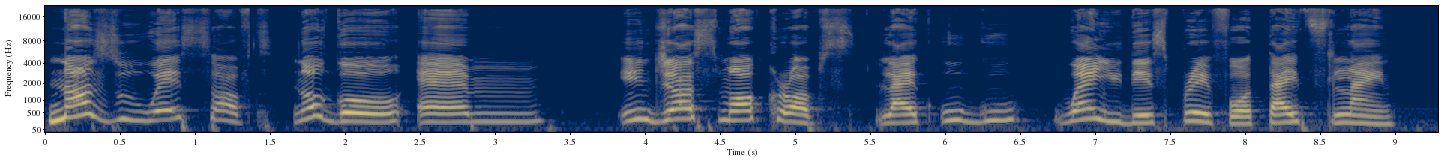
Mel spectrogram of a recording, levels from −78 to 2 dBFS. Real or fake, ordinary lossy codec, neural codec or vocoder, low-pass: real; none; none; none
